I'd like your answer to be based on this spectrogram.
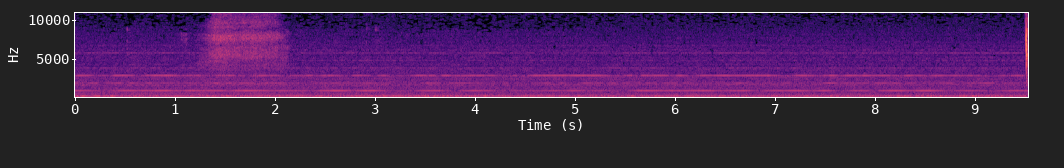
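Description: Airbus A320neo engines in Microsoft Flight Simulator spooling up to climb thrust, a steady broadband roar with a faint high whine, continuous and even throughout with no talking.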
